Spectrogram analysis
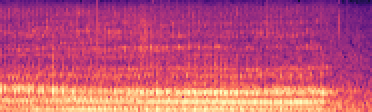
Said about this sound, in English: Notice the similarity between this growl and this growl, which belongs not to a leopard or a member of the cat family at all, but to the Indian elephant. Here it is again.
